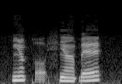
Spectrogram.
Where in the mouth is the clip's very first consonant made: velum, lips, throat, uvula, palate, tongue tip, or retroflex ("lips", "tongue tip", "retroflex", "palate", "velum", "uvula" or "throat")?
uvula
